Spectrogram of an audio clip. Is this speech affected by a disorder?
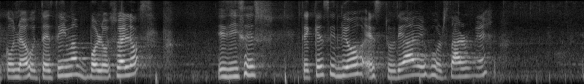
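Yes: cerebral palsy; began speaking at age six.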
